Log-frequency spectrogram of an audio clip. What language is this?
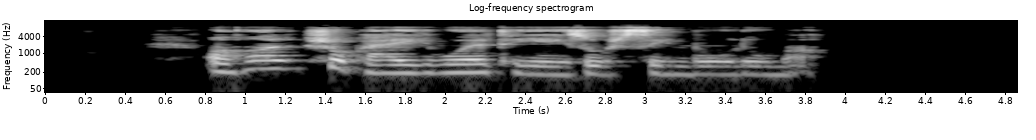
Hungarian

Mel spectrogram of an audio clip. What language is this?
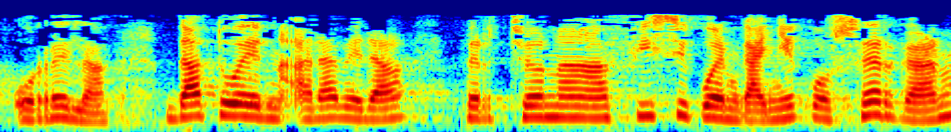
Basque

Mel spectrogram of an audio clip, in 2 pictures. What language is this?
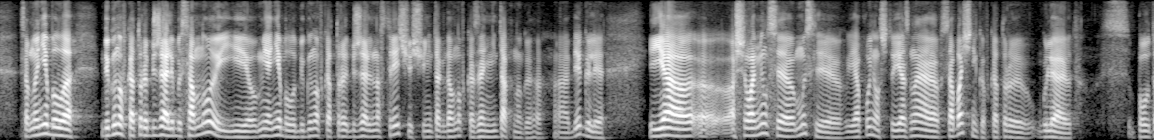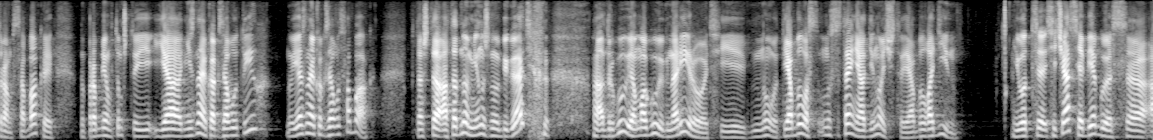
Russian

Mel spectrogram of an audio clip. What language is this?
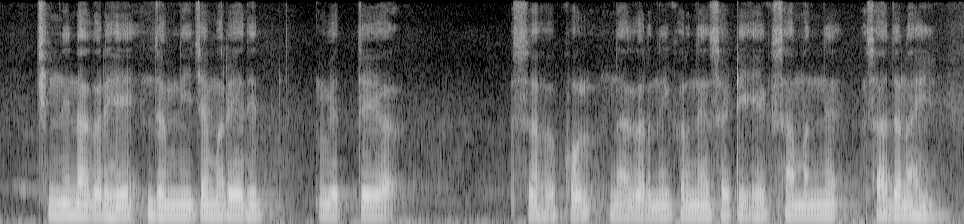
Marathi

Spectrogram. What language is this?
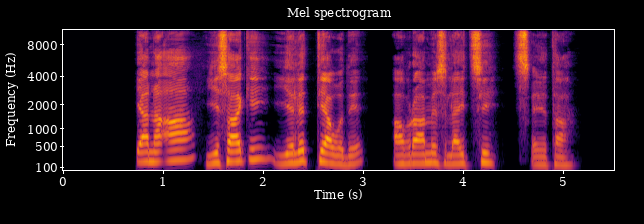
Gofa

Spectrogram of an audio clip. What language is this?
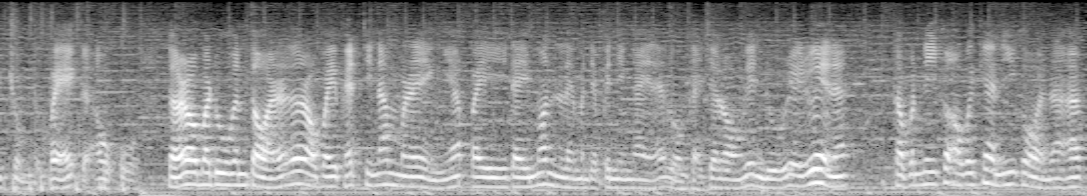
Thai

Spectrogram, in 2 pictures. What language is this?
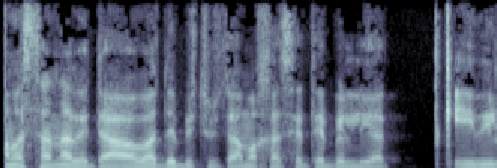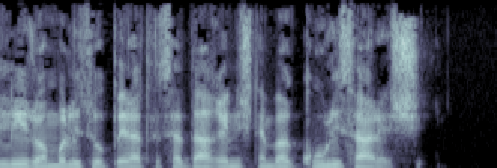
Georgian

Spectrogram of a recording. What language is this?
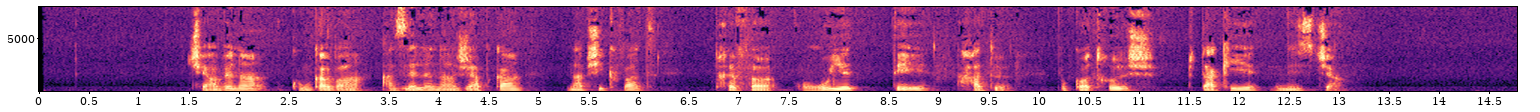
Upper Sorbian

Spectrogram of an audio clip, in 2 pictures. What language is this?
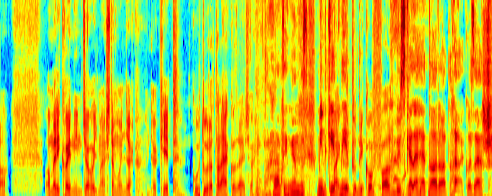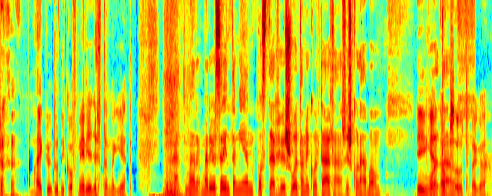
Hungarian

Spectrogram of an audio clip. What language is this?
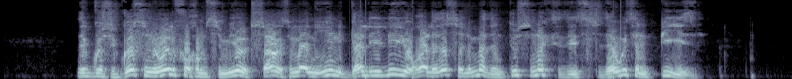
Kabyle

